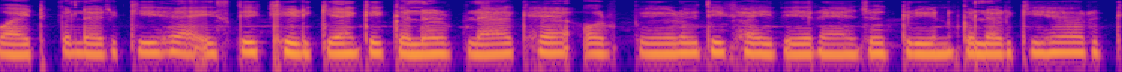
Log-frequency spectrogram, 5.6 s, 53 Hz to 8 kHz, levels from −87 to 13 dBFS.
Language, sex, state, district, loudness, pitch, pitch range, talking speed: Hindi, female, Bihar, Patna, -18 LUFS, 195 Hz, 190-205 Hz, 245 wpm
